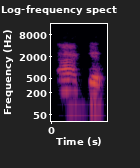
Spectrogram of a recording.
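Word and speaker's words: Jacas: The New England Patriots select Gabe Ackes. Up there's Gabe Ackes. Gabe Ackes had 11 sacks, second in Big Ten last year. The J in his name is silent.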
